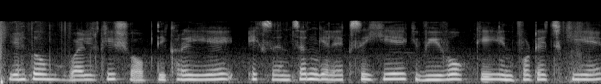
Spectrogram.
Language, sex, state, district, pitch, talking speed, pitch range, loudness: Hindi, female, Bihar, Bhagalpur, 230 Hz, 180 wpm, 220-240 Hz, -16 LUFS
